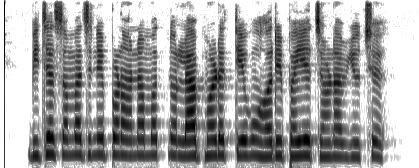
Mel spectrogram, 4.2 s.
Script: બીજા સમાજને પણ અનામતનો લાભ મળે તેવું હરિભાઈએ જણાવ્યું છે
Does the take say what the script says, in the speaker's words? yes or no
yes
